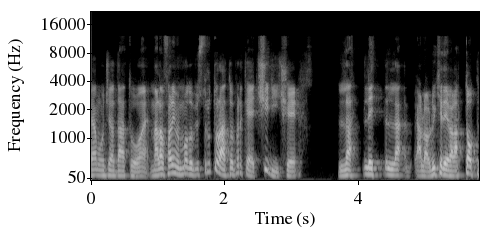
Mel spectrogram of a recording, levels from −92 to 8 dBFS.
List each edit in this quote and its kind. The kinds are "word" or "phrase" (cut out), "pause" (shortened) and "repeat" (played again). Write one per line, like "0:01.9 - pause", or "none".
none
